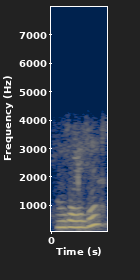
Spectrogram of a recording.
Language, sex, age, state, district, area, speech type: Odia, female, 30-45, Odisha, Boudh, rural, conversation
